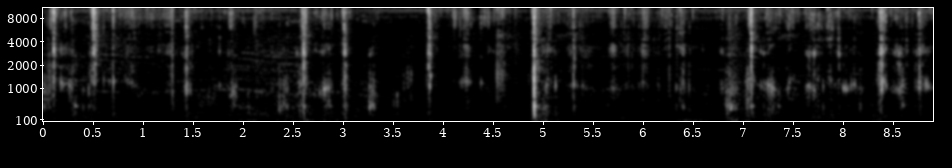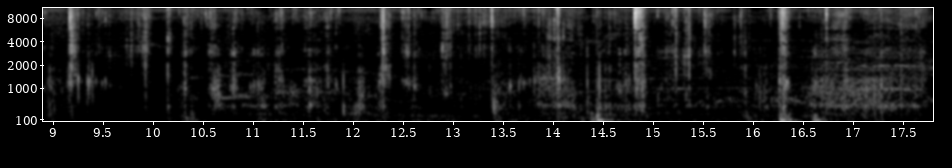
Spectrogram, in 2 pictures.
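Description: Close-miked chewing and biting as a person eats mutton curry and rice by hand, with many irregular short mouth clicks and crunches.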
